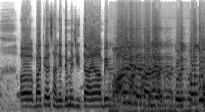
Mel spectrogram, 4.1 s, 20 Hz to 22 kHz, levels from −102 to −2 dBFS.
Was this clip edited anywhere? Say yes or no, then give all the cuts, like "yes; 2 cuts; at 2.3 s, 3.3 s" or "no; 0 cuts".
yes; 1 cut; at 2.2 s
